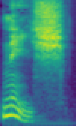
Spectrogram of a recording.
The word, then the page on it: niche: British English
